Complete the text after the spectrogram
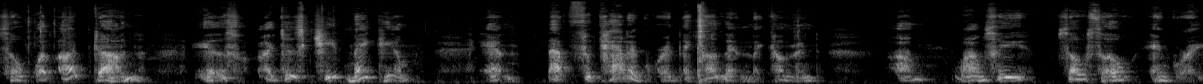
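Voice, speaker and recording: A woman's whisper at a very slow pace, with long, frequent pauses and noticeable background noise. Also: big swings in loudness. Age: 90s. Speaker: quilt artist. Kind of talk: casual interview. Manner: hesitant, with frequent fillers.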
